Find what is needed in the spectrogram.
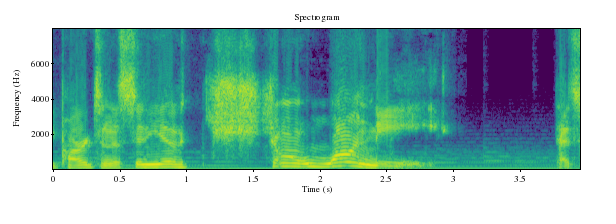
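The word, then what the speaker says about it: Tshwane: of human body parts in the city of Shani, that's spelled T S H W A N E.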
